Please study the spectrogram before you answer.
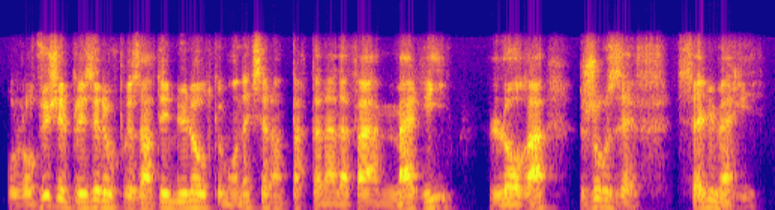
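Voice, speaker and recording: A man's voice: lowish voice, moderate pace, darkish tone, slightly rough, dull audio. A man with a Quebec French accent hosting an interview in a jovial, playful way, with many fillers, as a mortgage broker. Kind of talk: casual interview.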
